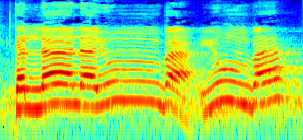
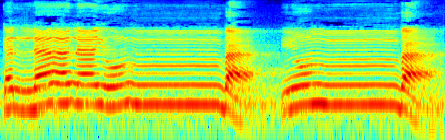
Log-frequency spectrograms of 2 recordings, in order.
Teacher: Yumba dibaca dengan sedikit dengung, pada kadar 2 harakat juga dengungnya.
